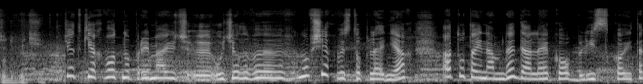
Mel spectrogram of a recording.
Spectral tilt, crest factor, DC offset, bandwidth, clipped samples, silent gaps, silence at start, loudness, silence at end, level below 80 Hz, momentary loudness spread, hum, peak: -5 dB/octave; 12 dB; under 0.1%; 14.5 kHz; under 0.1%; none; 0 s; -17 LUFS; 0 s; -56 dBFS; 7 LU; none; -4 dBFS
